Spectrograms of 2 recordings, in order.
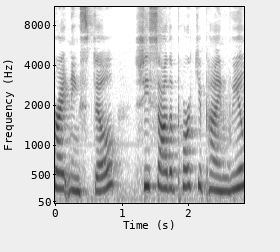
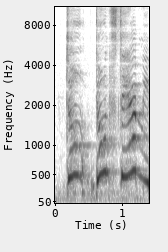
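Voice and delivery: very high-pitched cry through chattering teeth; 11 semitones higher than usual. Facing the porcupine, a character cries out through chattering teeth. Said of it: "Poppy cried through chattering teeth".

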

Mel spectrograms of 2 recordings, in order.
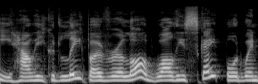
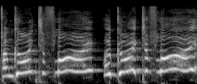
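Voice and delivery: shrill, very high, excited yell; 6 dB louder than usual. Emu, pushed down the slope by Koala, Possum, Billy and Norm, yelling. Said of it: "yelled Emu".

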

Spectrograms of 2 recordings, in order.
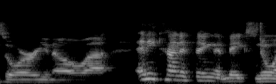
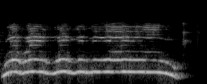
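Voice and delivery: very high, loud whooping, woo-hoo stretched out; 9 dB louder than usual. Leading children playing sticks as loud as possible: loud. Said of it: "as loud as we can".

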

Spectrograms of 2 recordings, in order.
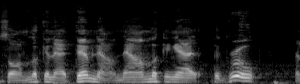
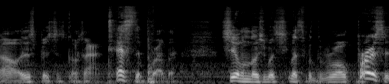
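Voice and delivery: ordinary talk, nothing marked

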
